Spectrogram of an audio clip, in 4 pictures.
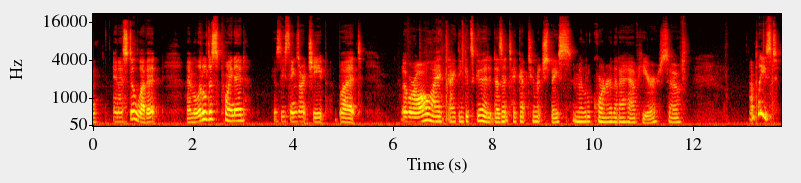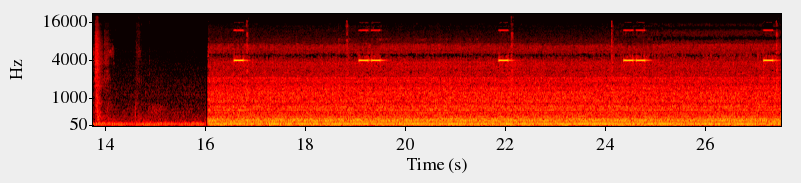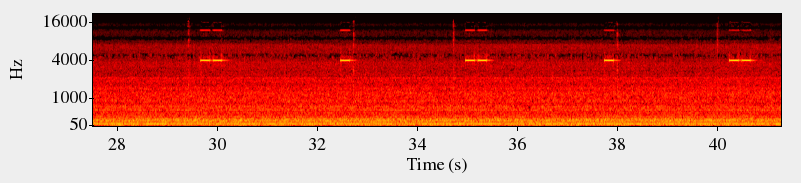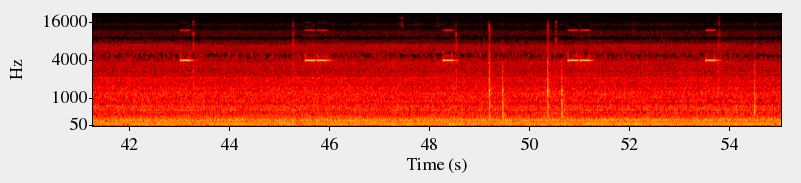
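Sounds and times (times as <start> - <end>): steady low hum: 14.3 - 55.0.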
